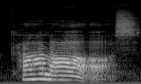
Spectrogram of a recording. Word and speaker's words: Callas: she and her crowds headed a huge aah Karla neither syllable emphasized that the cost of the other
